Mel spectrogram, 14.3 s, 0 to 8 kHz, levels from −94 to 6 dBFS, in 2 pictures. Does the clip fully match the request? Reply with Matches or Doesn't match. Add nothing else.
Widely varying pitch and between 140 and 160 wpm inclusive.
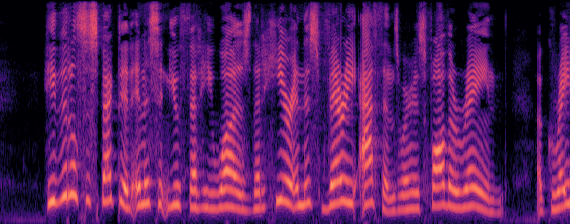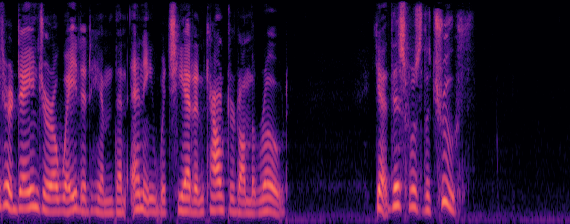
Matches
